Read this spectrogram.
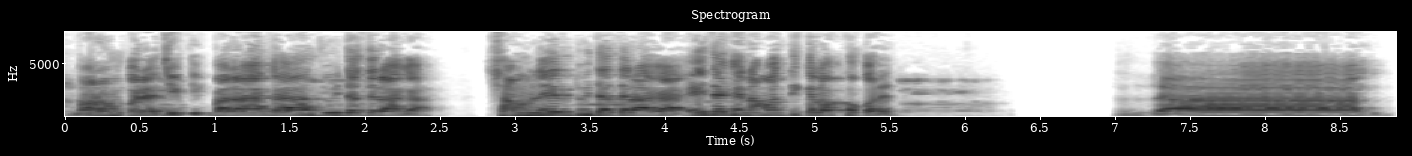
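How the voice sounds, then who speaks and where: Male Quran teacher who drills letters slowly, with a bright, echoey sound and faint music underneath. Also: sits high, steady tone. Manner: slow, drawn-out letter drills for students to repeat. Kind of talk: adult Quran reading lesson.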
